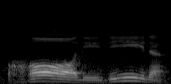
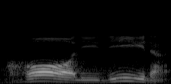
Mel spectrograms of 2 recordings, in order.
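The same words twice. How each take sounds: The two takes are said the same way.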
